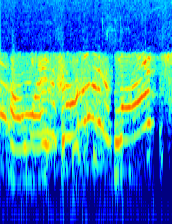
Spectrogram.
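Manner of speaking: a high, shrieking laugh of disbelief, drawn-out oh my God; shocked shriek. Real, not acted. Prank victim hears she was phone tapped, shrieking laugh.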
